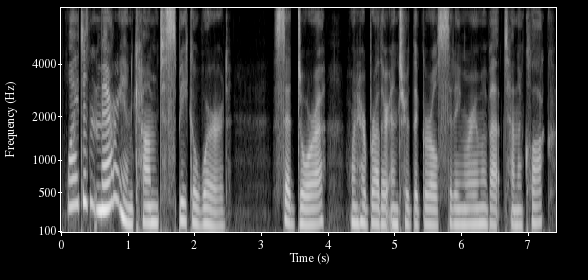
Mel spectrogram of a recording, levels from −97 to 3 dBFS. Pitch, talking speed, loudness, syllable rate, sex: 190 Hz, 170 wpm, -19 LUFS, 4.6 syllables/s, female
